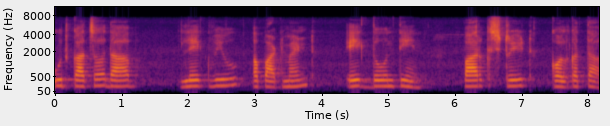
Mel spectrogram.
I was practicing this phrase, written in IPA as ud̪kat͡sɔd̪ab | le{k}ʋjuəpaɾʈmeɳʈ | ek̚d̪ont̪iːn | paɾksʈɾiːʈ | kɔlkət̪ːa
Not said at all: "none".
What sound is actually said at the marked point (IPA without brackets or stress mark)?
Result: k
